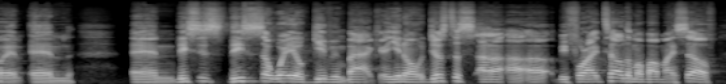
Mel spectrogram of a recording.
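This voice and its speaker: Halting man telling his story. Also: mid-range voice, fairly bright tone. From Venezuela. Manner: halting, many restarts and repeated words. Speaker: podcast guest. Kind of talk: casual conversational storytelling.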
